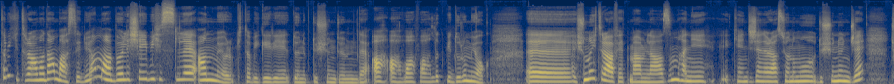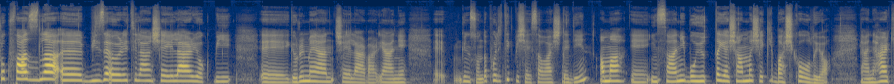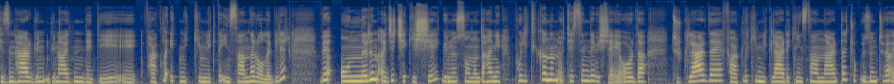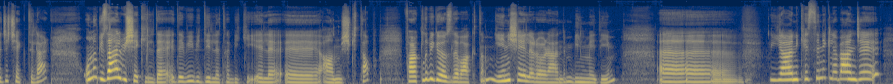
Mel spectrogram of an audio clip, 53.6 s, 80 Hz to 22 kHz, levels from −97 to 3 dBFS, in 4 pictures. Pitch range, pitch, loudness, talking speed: 190-265 Hz, 215 Hz, -21 LUFS, 135 wpm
